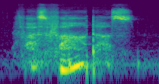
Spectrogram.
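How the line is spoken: Girl whispering. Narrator (German): flüsterte das Mädchen

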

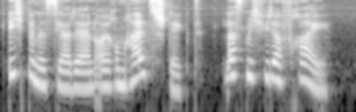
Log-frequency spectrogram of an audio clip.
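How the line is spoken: Calling out. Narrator (German): rief Schneiderlein

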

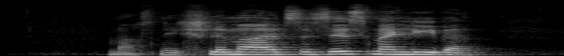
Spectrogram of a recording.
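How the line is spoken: Called out. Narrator (German): rief Strogoff

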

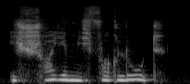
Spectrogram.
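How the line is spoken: Horse whispering. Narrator (German): flüsterte das Pferd

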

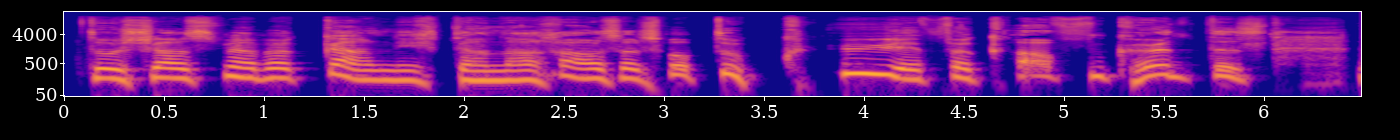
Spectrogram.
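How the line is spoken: Little man laughing. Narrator (German): lachte das Männlein

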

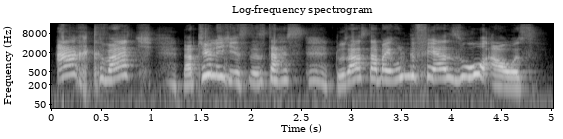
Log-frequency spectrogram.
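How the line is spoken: Laughing. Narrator (German): Er lachte weiter und sagte

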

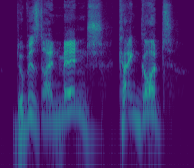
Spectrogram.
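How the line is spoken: Roared. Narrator (German): brüllte nun auch Kaiaphas

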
